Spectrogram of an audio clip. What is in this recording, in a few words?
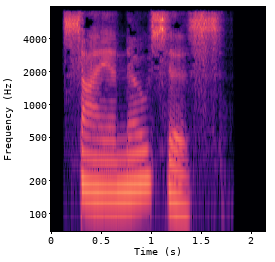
"cyanotic", english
